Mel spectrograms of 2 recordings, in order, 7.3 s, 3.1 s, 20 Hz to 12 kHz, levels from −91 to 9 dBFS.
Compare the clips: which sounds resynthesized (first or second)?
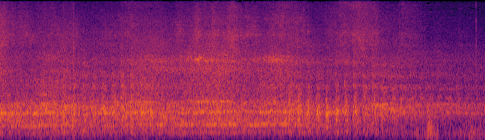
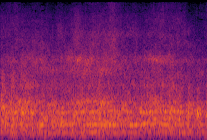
second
